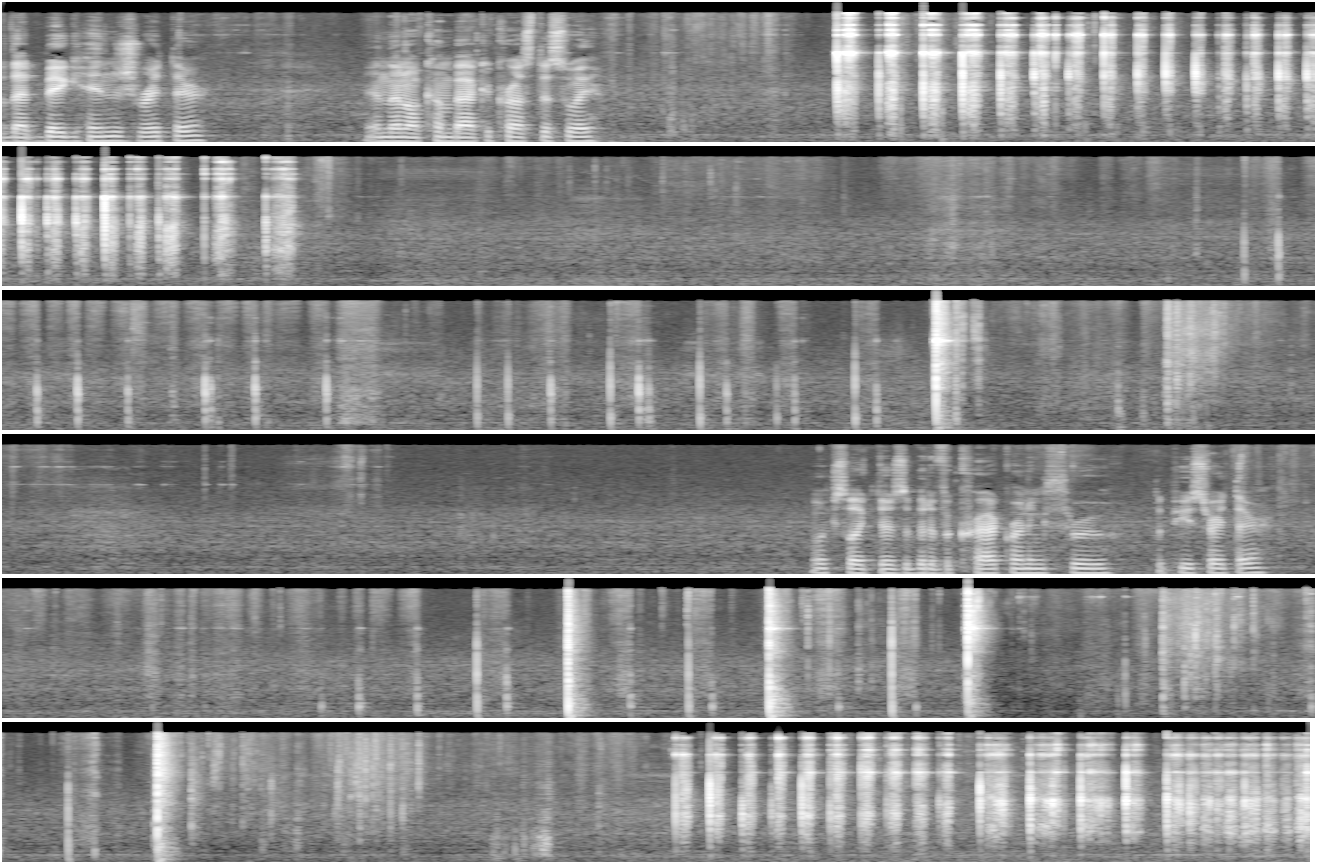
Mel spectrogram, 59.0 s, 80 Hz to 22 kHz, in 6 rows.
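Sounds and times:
stone edge scraping: 6.2s - 12.2s, 19.2s - 22.4s, 23.3s - 27.1s, 40.6s - 46.9s, 48.1s - 50.8s, 54.2s - 59.0s
antler strike on glassy stone: 26.7s - 27.0s, 46.6s - 46.9s.

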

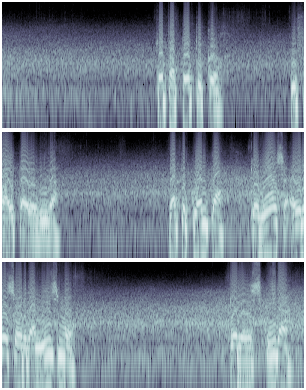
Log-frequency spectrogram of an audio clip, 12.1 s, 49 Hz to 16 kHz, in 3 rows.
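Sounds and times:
road traffic hiss and rumble: 0.0s - 12.0s.

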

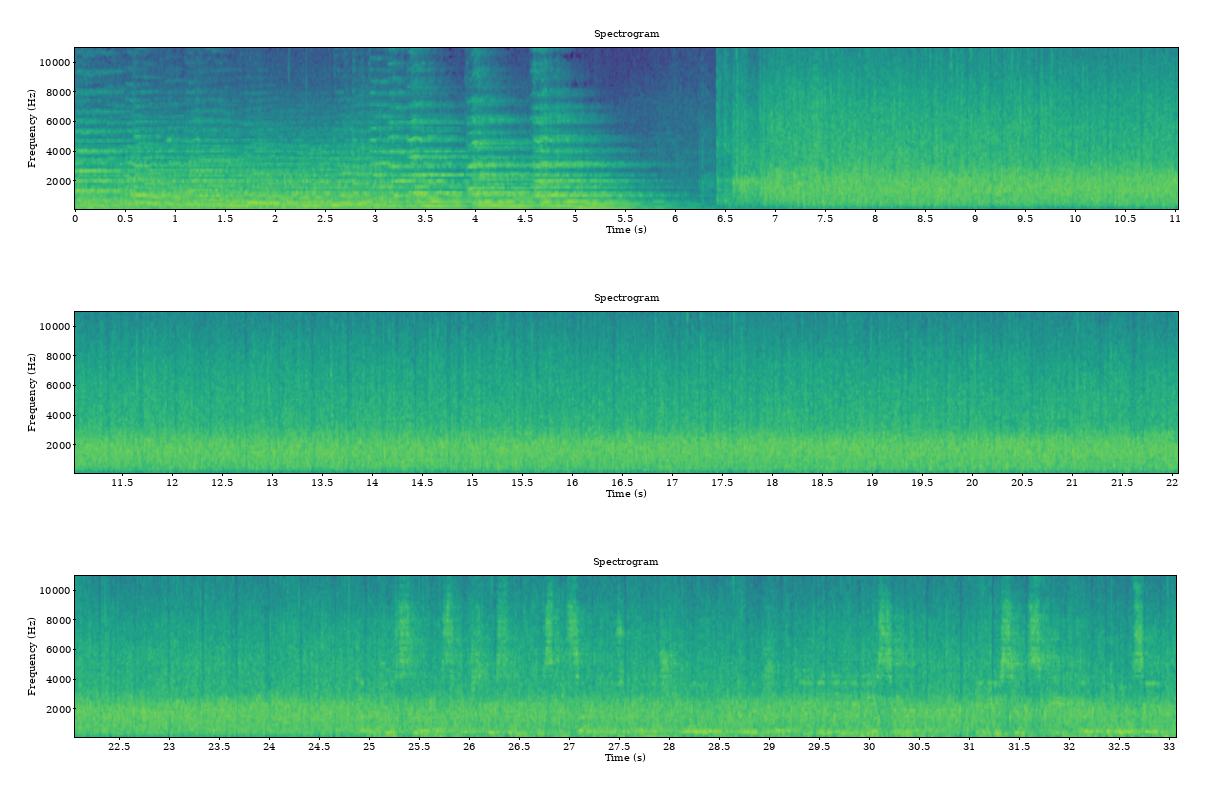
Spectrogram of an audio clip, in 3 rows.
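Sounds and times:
orchestra chord: 0.0s - 6.2s
audience applauding: 6.2s - 33.0s.

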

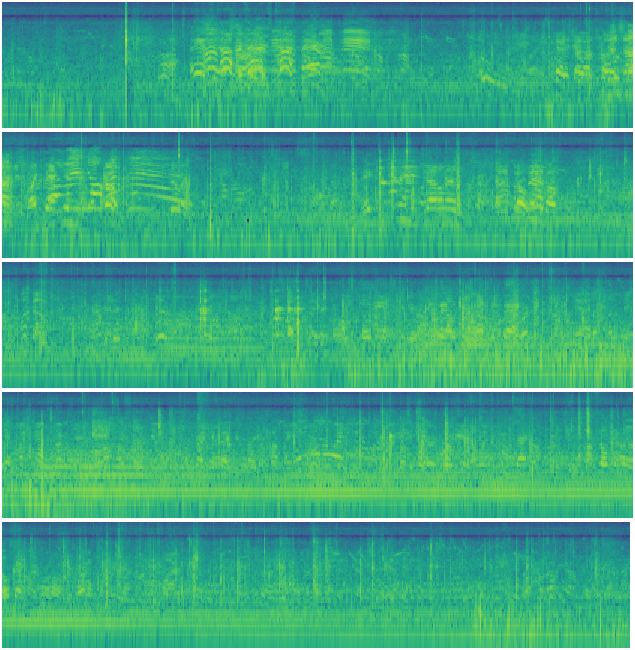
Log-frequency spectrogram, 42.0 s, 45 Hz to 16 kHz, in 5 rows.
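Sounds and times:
players calling out and talking: 0.0s - 42.0s
bat hitting baseball: 1.6s - 2.0s, 13.4s - 14.0s
people shouting excitedly: 2.5s - 5.3s, 9.0s - 10.8s.

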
